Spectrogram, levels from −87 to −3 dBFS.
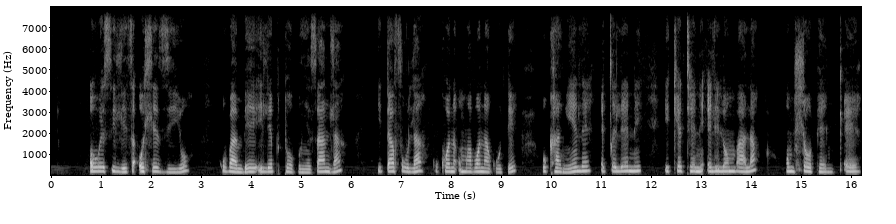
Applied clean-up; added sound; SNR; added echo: none; none; none; none.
